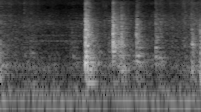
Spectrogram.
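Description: A quick clatter of about four sharp knocks and clicks within half a second, a little under a second in, from household objects being handled, over a low steady room hum.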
